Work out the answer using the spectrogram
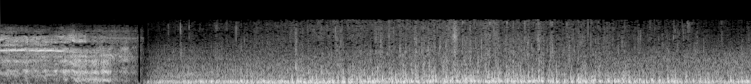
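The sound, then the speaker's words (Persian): A horse whinnies in a bright harmonic call lasting about a second at a horse race between native Tajik and English horses at the former hippodrome in Dushanbe. Loud, continuous rushing noise follows without a pause. “روز 23 مارت در نوروزگاه یا سابق ایپادرومی دوشنبه مسابقه اسب دوانی برگزار شد. در این مسابقه اسب‌های ذاتی تاجیکی و انگلیسی شرکت کردند.”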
